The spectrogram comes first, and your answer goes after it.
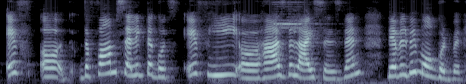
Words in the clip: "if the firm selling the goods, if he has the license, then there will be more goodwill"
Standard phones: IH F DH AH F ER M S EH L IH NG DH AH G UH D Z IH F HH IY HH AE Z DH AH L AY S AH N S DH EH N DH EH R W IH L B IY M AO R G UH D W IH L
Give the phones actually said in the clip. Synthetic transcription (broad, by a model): IH F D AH F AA M S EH L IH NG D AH G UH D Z IH F HH IY HH AE Z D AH L AY S AH N S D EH N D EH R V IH L B IY M AO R G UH D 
